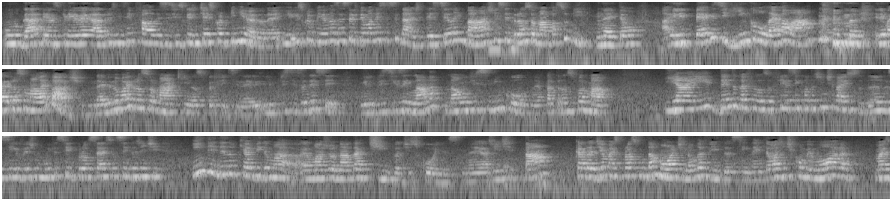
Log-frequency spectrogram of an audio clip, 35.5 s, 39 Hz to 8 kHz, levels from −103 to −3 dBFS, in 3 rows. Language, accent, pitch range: Portuguese, Brazilian, 230-280 Hz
